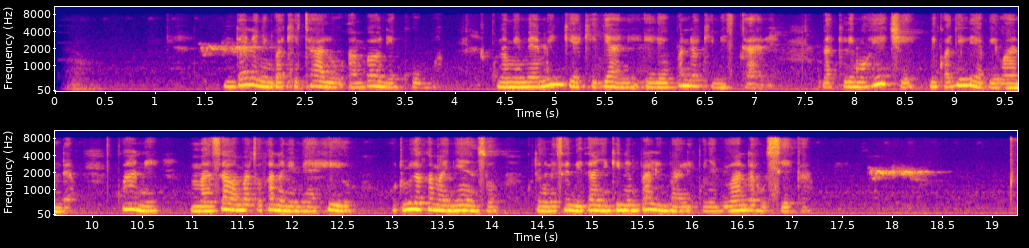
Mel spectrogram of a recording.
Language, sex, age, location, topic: Swahili, female, 25-35, Dar es Salaam, agriculture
